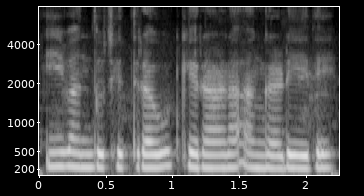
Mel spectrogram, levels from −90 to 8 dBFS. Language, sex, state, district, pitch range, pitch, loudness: Kannada, female, Karnataka, Bidar, 225-235 Hz, 230 Hz, -13 LUFS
